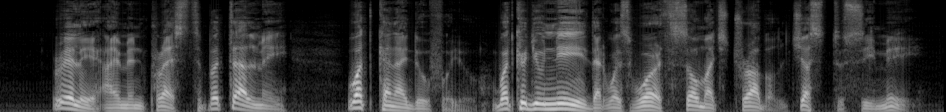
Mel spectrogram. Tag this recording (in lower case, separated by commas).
speech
